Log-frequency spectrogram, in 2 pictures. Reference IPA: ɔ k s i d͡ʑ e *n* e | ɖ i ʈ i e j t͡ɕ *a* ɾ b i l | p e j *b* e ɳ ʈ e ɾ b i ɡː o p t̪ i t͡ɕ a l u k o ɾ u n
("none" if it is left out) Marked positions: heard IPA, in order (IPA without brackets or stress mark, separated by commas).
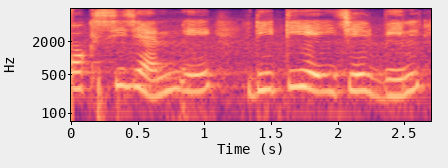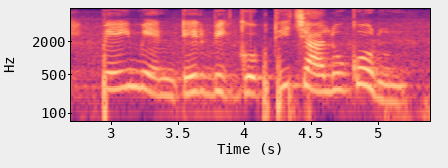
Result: n, e, m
